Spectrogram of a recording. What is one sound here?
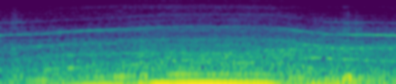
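A high whine from a garbage truck rises and falls as the truck gets closer.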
